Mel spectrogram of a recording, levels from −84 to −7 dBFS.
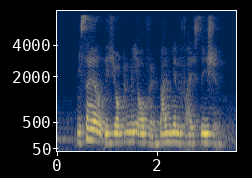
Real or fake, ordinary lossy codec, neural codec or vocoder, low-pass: fake; none; codec, 24 kHz, 1.2 kbps, DualCodec; 7.2 kHz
